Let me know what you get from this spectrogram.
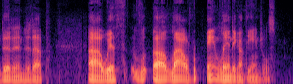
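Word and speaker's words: Josh Lowe: But yes, not to be confused, Josh Lao, even though he's spelled the same way, is pronounced differently.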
